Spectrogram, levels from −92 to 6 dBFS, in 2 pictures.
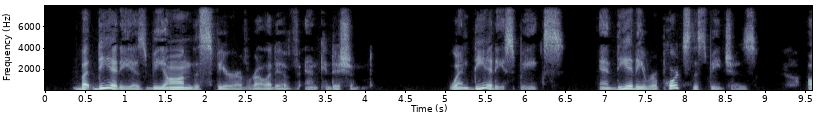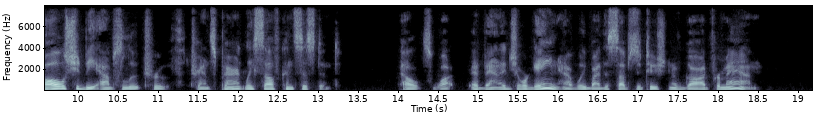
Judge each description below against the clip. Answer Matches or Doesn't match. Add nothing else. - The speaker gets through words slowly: Matches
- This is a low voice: Matches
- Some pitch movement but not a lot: Doesn't match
